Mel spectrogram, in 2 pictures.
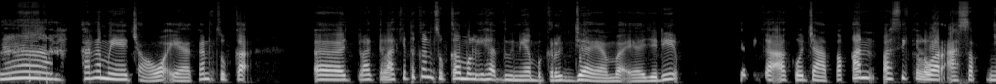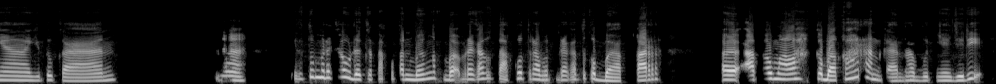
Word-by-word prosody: Nah 285 +2 +3 0.3
kan 275 0 -1
namanya 250 -7 +3
cowok 170 +5 -1
ya 170 -2 -1
kan 245 +1 -2
suka - - -1 0.8
eee, 215 -1 +4
laki-laki 225 +3 -2
itu - - -6
kan 350 - +1
suka - - -1
melihat 235 -3 +2
dunia 200 -2 0
bekerja 185 +1 0
ya, 160 -3 0
Mbak, 155 - -1
ya 155 +1 -2
jadi 195 +7 +1 0.7
ketika - - -5
aku 210 - -2
catok 200 +2 -2
kan - - +5 0.2
pasti 260 +4 -1
keluar 220 -1 +3
asapnya 200 +1 -3 0.3
gitu 185 +3 -4
kan. 165 0 0 1.1
Nah 200 -1 +1 0.5
itu - - -7
tuh 340 - 0
mereka 305 -2 0
udah 235 -5 +3
ketakutan 225 +1 -4
banget, 265 +6 +1
Mbak, 205 0 +2
mereka 240 +1 +1
tuh - - -29
takut 275 -1 0
rambut 215 -2 +1
mereka 205 -1 -2
tuh - - -10
kebakar, 185 +3 +2 0.7
eee, 215 0 +7
atau 255 +5 +1
malah 250 +2 +4
kebakaran 250 - +3
kan 165 0 -1
rambutnya. 180 0 -2
Jadi, 260 - +1
215 Hz, 150 wpm, -19 LUFS, 185-250 Hz, 1.1 s, eee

